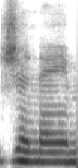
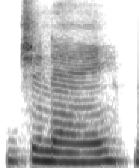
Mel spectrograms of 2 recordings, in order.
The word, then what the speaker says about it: Jenay: And then personal Instagram is Jazzy Jenay May at Jazzy Jenay May, M-A-Y. That's my middle name. – And Jenay is spelled J-E-N-A-Y, right? – Yes.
